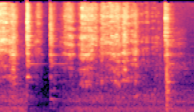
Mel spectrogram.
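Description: A spoon scrapes and stirs banana pudding mixture in a pan that has not heated up yet, with steady rubbing strokes and a few sharper clinks against the metal, close and fairly loud with no talking.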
